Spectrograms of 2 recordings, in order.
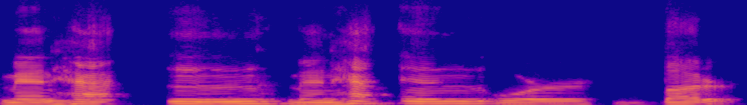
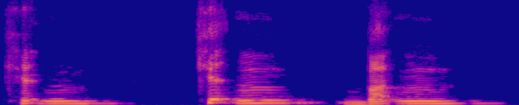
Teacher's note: a glottal stop is in the middle of words like Manhattan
